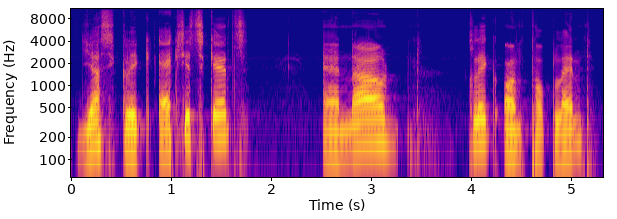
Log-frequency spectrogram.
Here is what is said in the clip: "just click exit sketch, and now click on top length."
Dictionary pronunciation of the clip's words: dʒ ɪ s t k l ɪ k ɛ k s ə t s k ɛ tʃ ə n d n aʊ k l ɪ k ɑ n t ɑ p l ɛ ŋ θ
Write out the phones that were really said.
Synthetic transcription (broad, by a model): dʒ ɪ s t k l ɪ k ɛ k s ə t s k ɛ s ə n n aʊ k l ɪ k ɑ n t ɑ p l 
